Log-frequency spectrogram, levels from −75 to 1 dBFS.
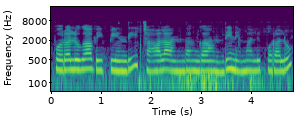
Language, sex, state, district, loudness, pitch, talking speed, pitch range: Telugu, female, Andhra Pradesh, Sri Satya Sai, -14 LUFS, 240 Hz, 85 wpm, 235-250 Hz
